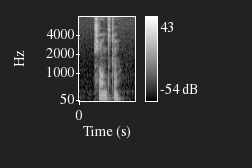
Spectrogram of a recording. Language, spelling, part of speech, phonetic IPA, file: Polish, prządka, noun, [ˈpʃɔ̃ntka], LL-Q809 (pol)-prządka.wav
